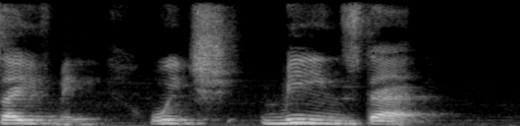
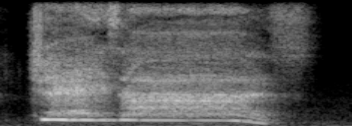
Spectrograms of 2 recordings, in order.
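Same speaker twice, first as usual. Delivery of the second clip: put-on very high, stretched-out cry; 13 semitones higher, 5 dB louder than usual. Retelling shouting out a name as hands let go: imitating own shout. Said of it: "two shouts of Jesus did come out".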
